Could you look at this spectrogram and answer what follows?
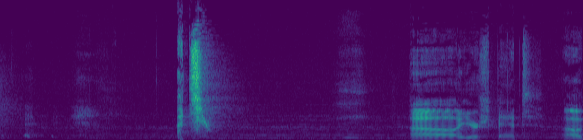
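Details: A sharp sneeze burst, then a young child giggling and laughing at it, with faint music in the background; sneezing.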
